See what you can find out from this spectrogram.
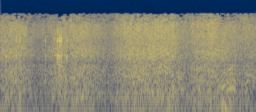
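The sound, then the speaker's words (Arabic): Rough sea waves wash around a boat in a radio drama scene, a broad rushing surf that swells and eases in slow surges, steady and fairly soft throughout. “البحر عالي، مش عاوز حاجة سايبة.”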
